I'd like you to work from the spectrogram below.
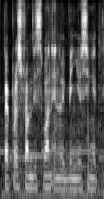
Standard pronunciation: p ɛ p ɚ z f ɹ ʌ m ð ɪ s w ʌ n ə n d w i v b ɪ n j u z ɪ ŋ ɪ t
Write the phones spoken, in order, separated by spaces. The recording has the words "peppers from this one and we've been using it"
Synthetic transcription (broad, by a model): p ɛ p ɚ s f ɹ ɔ m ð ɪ s w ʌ n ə n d w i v b ɪ n j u s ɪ ŋ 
